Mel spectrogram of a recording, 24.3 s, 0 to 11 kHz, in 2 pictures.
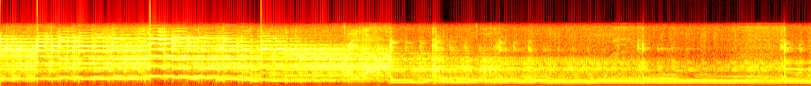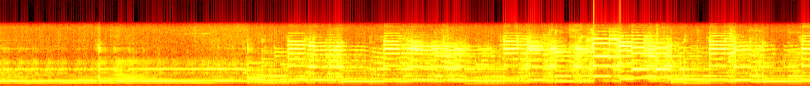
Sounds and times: Echo: 0.0s - 24.3s
Music: 0.0s - 24.3s
Speech: 5.2s - 5.9s.

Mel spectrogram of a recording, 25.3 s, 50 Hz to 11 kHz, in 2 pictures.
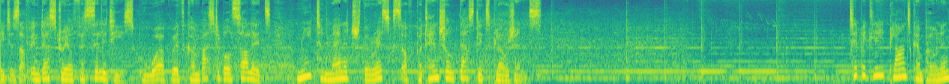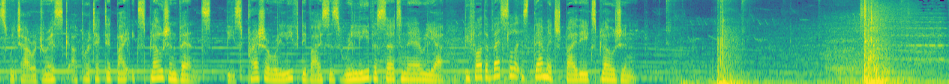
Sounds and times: Speech: 0.0s - 7.2s, 11.3s - 21.2s
Music: 0.0s - 25.3s.

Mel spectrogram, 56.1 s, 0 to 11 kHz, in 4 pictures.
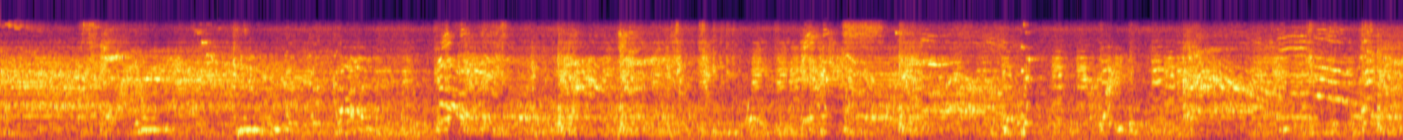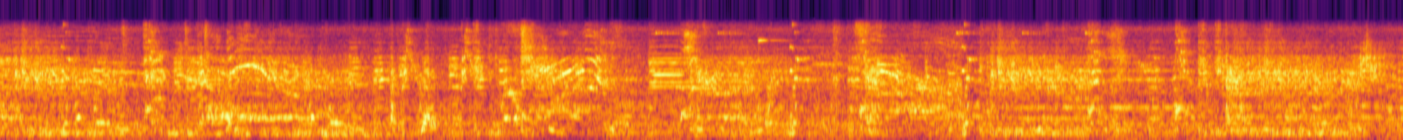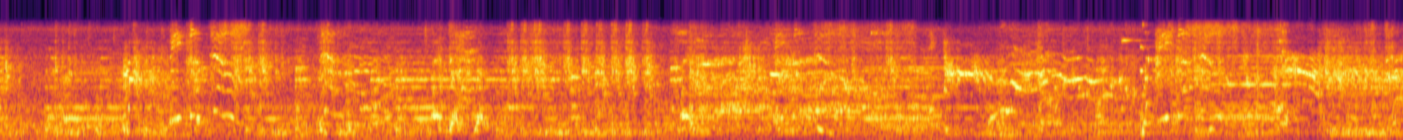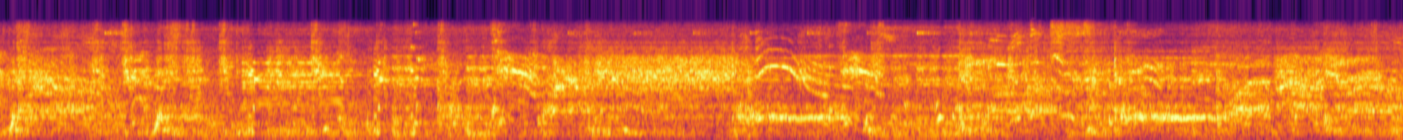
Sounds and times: Music: 0.0s - 56.1s.

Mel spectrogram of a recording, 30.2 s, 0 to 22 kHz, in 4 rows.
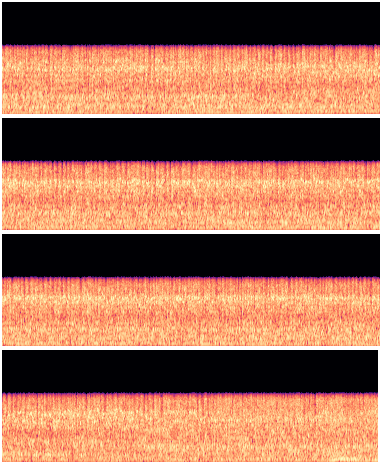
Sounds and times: Vehicle: 0.0s - 30.2s.

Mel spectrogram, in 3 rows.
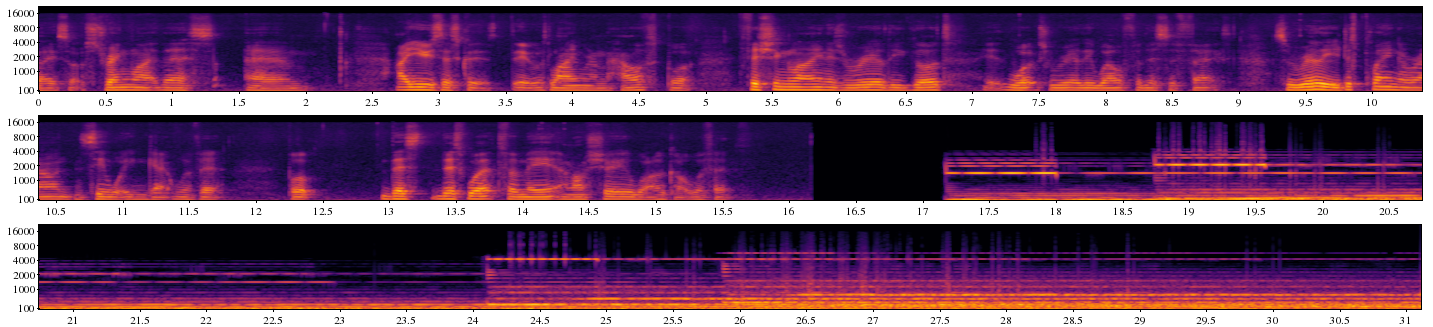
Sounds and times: Music: 17.2s - 31.1s.

